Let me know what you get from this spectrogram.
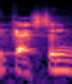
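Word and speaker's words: castle: There young man सॉ a very big and beautiful कैसल, ठीक है, टी को नहीं पढ़ते, कैसल टी साइलेंट लेटर होता है, कैसल पढ़ेंगे, ऑन माउंटेन टॉप।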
